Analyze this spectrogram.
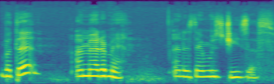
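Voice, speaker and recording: A woman talks loudly at a high pitch, her tone animated and her pace moderate. The sound is dry and close with no echo. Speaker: Bible college student giving testimony. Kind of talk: testimony. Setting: chapel service with audience.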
